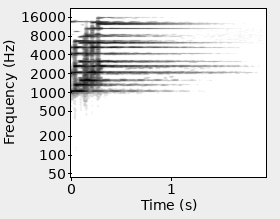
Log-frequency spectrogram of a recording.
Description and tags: SFX Magic
Simple magic sound. Made in FL Studio.
answer, chimes, magic, reveal, right, spell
